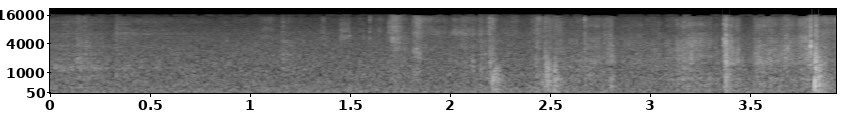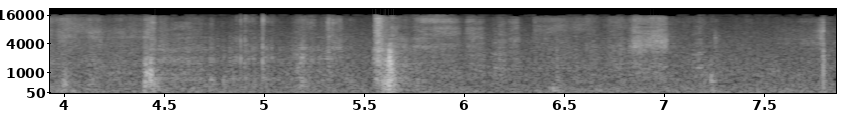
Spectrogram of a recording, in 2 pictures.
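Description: Paper rustling and soft clicks as a page of a hardcover picture book is handled and turned, with one sharper snap of the page about five and a half seconds in.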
